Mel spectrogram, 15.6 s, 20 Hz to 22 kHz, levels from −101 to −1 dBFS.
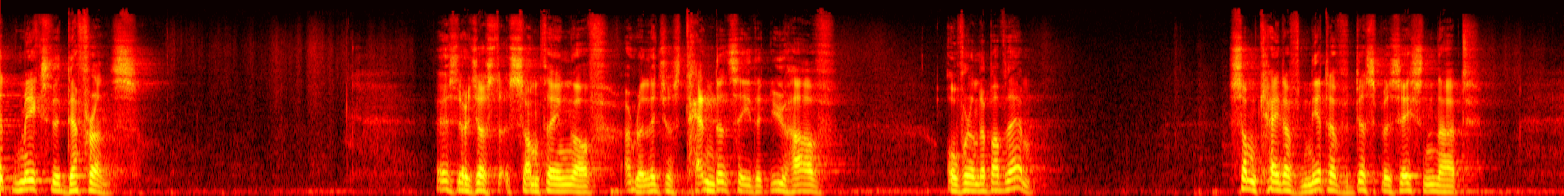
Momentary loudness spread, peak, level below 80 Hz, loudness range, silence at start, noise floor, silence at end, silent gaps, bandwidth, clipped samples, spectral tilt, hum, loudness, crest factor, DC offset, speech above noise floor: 10 LU; -6 dBFS; -78 dBFS; 6 LU; 0 s; -72 dBFS; 0.85 s; none; 18 kHz; under 0.1%; -4 dB/octave; none; -28 LUFS; 24 dB; under 0.1%; 44 dB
